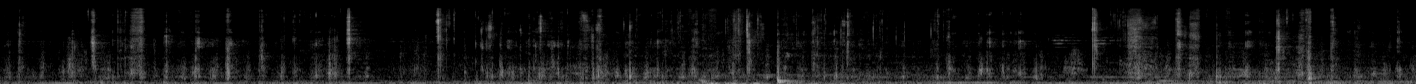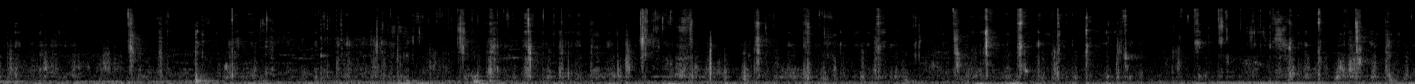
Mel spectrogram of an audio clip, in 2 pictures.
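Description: Close-miked eating of rice and mutton curry by hand: steady chewing with many sharp wet mouth clicks and crunches, along with fingers working rice and gravy on the plate.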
